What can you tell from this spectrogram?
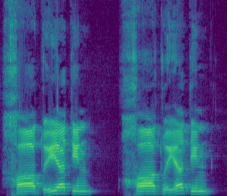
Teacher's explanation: خا کو بھی پر پڑھیں گے اور طا کو بھی پر پڑھیں گے، کیونکہ یہ دونوں حروف حروف مستعلیہ میں سے ہیں، اور حروف مستعلیہ 7 ہیں جن کا مجموعہ خصہ ضغط قز ہے، جو ہمیشہ ہر حال میں پر پڑے جاتے ہیں۔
